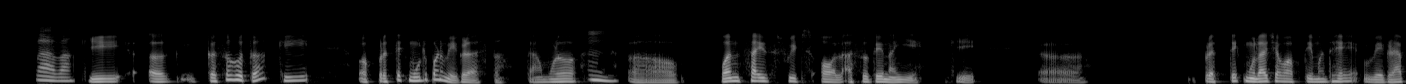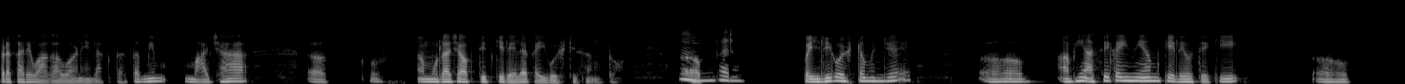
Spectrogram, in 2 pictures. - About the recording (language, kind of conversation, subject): Marathi, podcast, लहान मुलांसमोर वाद झाल्यानंतर पालकांनी कसे वागायला हवे?
- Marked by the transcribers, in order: in English: "वन साइझ फिट्स ऑल"; other background noise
